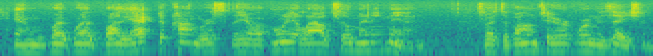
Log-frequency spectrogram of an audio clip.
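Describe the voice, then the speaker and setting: Midwestern US accent from a man at medium pitch, fairly quick and monotone with flat intonation, over noticeable background noise. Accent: US Midwest. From Ohio. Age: 60s. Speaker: war veteran. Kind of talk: oral history testimony. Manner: halting, many fillers.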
